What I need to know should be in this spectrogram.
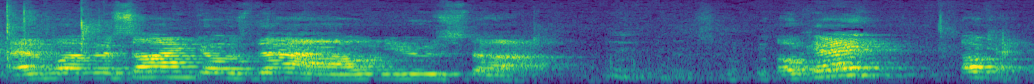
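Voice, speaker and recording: A man's voice: high voice, slow, over a noisy crowd. A man playing an upbeat, theatrical 1940s radio show announcer, welcoming a live audience as host. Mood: coaxing, upbeat. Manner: theatrical, showy, addressing the audience. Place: stage of a performing arts hall. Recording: echoey hall from far off, faint noise.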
